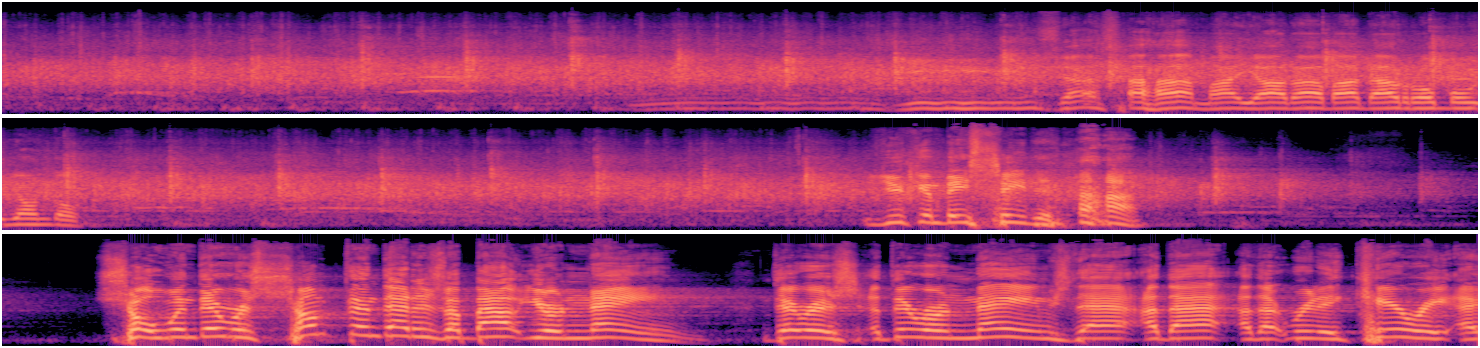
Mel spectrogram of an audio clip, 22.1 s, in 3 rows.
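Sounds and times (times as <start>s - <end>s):
audience clapping hands in praise: 0.0s - 14.8s
speech: 4.5s - 7.9s, 11.7s - 13.2s, 15.4s - 22.1s.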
